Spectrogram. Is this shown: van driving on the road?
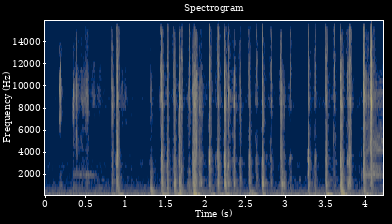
no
